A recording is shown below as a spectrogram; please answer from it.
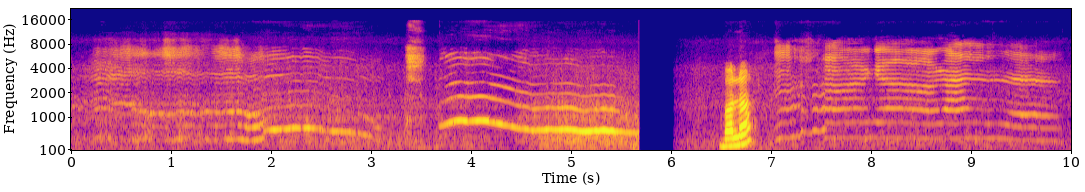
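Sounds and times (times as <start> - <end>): toddler wailing cry: 0.2 - 3.1, 3.7 - 5.7.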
